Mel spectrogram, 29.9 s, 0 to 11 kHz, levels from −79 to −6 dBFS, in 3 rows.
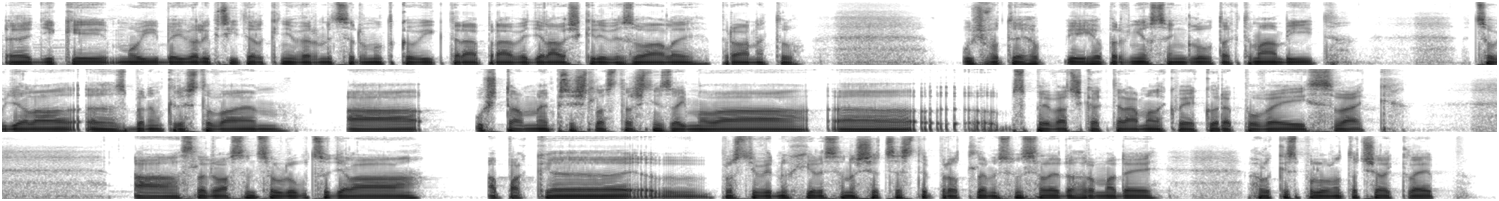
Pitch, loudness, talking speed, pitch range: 85 Hz, -19 LUFS, 135 wpm, 85-90 Hz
